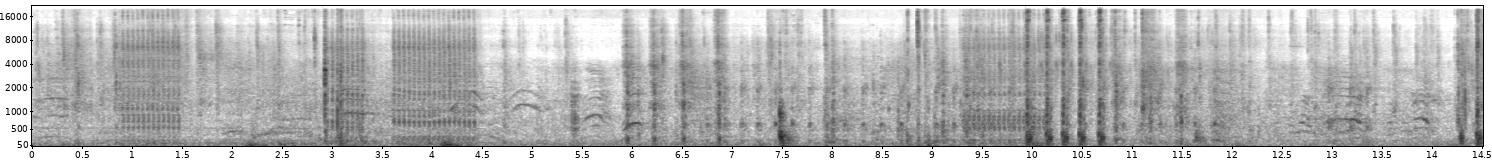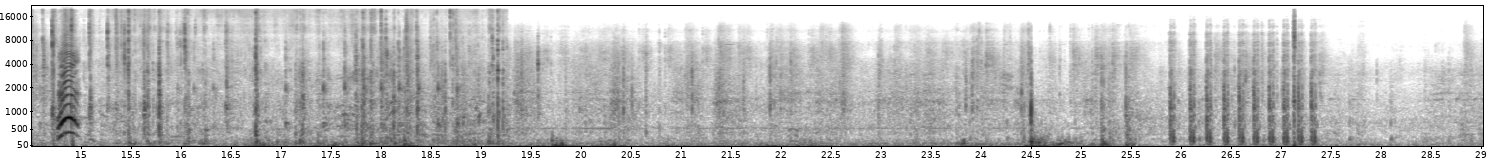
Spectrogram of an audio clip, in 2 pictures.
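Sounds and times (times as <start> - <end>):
airsoft guns firing: 0.0 - 19.3, 25.8 - 27.6.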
